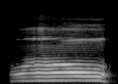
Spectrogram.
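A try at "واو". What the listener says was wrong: আপনার ঠোঁট গোল রয়ে গেছে। হ্যাঁ হ্যাঁ, ওয়া বলে স্বাভাবিক করে ফেলবেন ঠোঁট।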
